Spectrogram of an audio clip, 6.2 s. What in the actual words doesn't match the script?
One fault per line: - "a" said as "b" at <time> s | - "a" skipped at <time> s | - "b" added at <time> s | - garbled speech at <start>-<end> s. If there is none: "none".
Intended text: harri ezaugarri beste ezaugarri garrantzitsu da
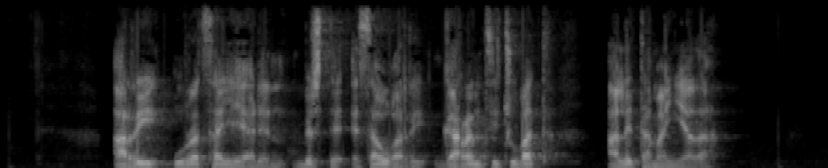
- "ezaugarri" said as "urratzailearen" at 1.4 s
- "bat ale tamaina" added at 4.0 s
